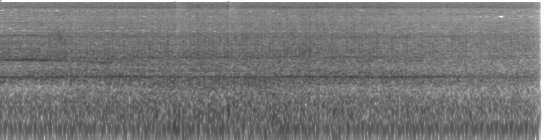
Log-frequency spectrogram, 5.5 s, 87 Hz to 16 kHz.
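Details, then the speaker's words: Toyota 4K engine after timing chain replacement: smooth, even idle with a steady hum and no chain rattle or slap on top; the earlier timing chain noise is gone; normal idle. "Yan oh, ayos na mga kabumrom. Wala na yung ingay yung timing chill."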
